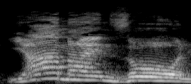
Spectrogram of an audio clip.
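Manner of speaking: very loud, thundering, booming roar. God answers a man who shouted toward the angels, roaring. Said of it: "brüllte Gott".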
